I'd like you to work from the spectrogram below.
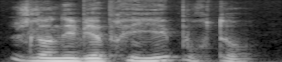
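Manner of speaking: high, loud plea of innocence; tearful protest. A narrator's reading. Young maid defending herself to her mistress, tearful protest. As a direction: wail it lightly, upset. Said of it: "s'écria l'innocente qui fondit en larmes".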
